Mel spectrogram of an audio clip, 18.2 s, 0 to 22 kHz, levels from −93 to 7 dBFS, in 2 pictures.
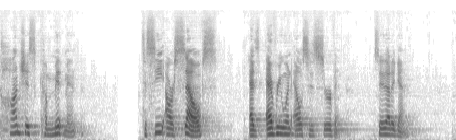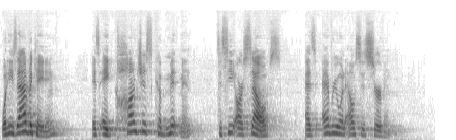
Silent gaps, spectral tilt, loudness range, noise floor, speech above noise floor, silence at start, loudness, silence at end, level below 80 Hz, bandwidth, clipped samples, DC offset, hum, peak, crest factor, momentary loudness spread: none; -5.5 dB/octave; 7 LU; -80 dBFS; 50 dB; 0 s; -30 LUFS; 1.2 s; -68 dBFS; 16.5 kHz; under 0.1%; under 0.1%; none; -8 dBFS; 24 dB; 17 LU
